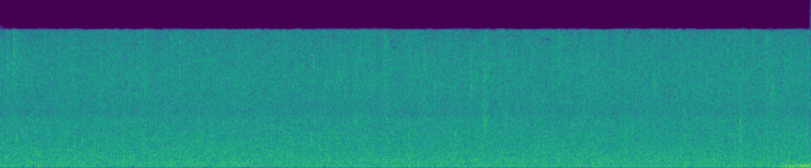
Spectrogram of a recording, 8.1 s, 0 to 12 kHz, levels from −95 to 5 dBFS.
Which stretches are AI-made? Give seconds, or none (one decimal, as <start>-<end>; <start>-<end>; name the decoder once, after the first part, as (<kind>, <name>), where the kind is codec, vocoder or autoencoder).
0.6-2.5 (autoencoder, DAC-VAE)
